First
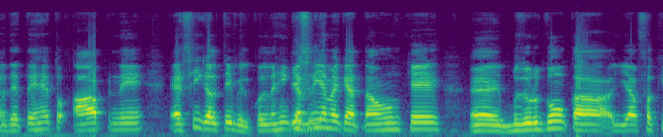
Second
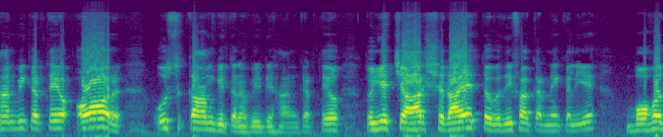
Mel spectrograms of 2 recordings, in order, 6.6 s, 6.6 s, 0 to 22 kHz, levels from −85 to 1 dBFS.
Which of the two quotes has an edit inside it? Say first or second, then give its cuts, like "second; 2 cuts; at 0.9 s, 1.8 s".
first; 1 cut; at 3.0 s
